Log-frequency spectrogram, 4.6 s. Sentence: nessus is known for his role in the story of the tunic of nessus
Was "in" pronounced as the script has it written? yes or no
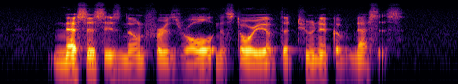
no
